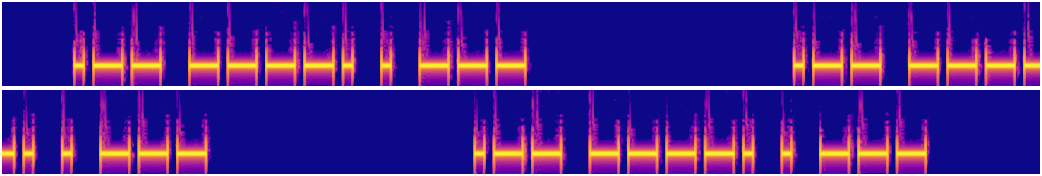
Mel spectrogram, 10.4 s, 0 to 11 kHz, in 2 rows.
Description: Morse code, heard as a keyed tone, about 25 wpm, 700 Hz. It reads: W9EO W9EO W9EO
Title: Call Signs Repeated 2x - 25wpm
